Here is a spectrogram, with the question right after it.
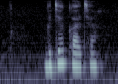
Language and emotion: Russian, neutral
